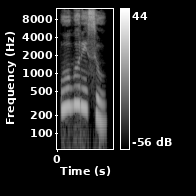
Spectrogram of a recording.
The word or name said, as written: ಊಗುರಿಸು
